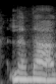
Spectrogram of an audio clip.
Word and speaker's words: लद्दाख: लद्दाख है, सॉरी लद्दाख है, मैं हमेशा इसको गलत प्रोनाउंस करती हूँ, लद्दाख.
